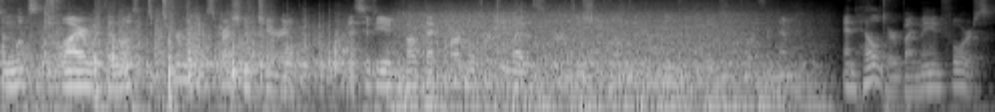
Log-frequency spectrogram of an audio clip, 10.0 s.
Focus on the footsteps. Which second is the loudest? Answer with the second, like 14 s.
2 s.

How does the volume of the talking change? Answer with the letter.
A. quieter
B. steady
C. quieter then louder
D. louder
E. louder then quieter
A.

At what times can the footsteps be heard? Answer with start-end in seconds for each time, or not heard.
0.0-2.6.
